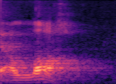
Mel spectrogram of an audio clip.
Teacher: the way this is pronounced in Arabic, the L is darkened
